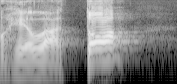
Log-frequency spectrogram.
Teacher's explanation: Algumas pessoas dão uma extensão na fala e acabam falando relatório. Então, separa o O do I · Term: proparoxítona eventual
